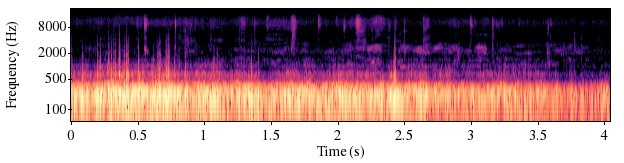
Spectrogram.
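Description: Open-air sound of a football match on a camera microphone: a steady low rumble, with players' faint shouts about halfway through. It gradually fades toward the end.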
